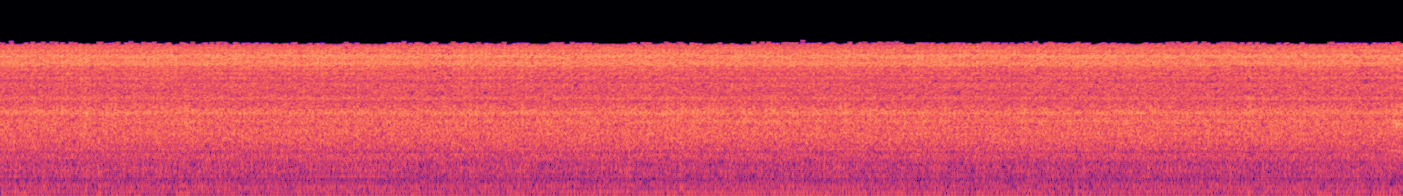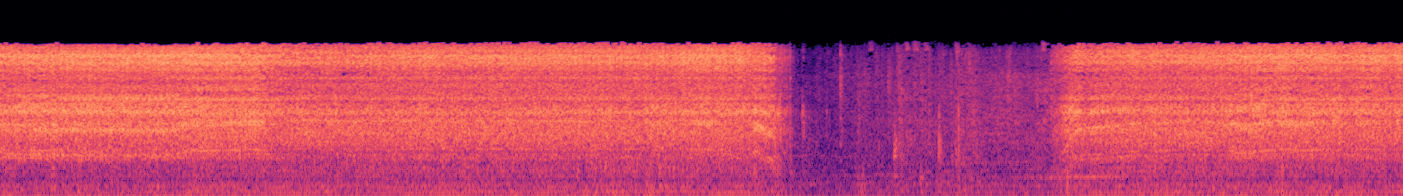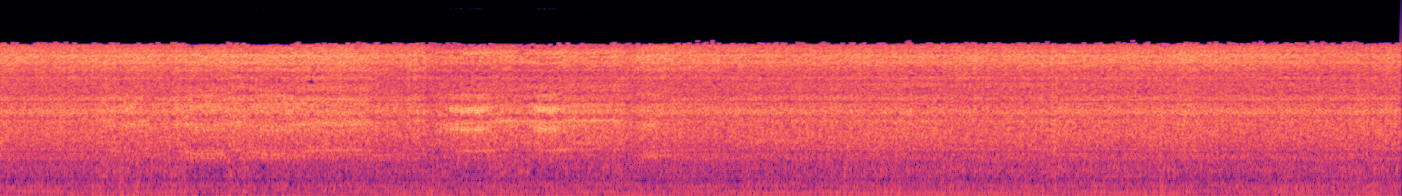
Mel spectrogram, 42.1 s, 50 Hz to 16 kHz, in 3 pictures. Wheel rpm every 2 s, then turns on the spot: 230, 230, 230, 230, 230, 230, 230, 220, 230, 230, 210, 10, 110, 230, 230, 220, 220, 230, 230, 230, 230.
22-24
